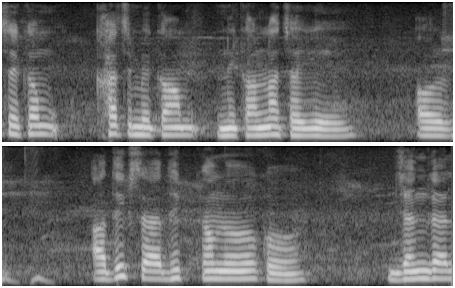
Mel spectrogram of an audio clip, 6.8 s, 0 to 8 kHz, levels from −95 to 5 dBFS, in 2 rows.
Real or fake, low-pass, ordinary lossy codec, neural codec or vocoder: real; none; none; none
